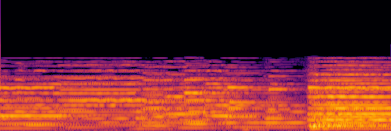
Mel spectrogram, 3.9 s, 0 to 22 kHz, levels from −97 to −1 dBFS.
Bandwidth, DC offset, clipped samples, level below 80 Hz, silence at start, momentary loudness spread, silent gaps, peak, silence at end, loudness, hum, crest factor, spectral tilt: 3.8 kHz; under 0.1%; under 0.1%; -50 dBFS; 0 s; 10 LU; none; -2 dBFS; 0 s; -20 LUFS; none; 18 dB; -11 dB/octave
